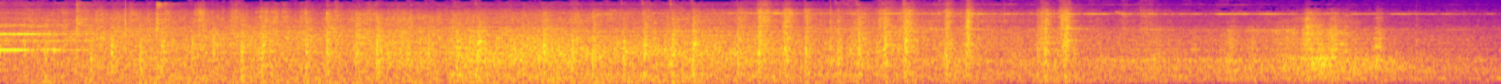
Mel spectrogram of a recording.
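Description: Train rolling past close by: a steady rumble and rattle of steel wheels on rail, with many sharp clicks as the wheels cross rail joints. A horn's last note dies away in the first moment, and the train noise fades a little near the end.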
